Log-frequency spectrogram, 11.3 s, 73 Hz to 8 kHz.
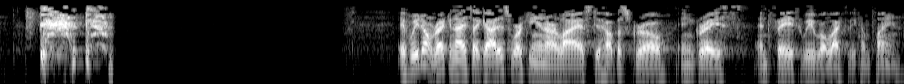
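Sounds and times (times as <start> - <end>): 
person clearing throat: 0.5 - 1.5
speech: 5.0 - 11.2.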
